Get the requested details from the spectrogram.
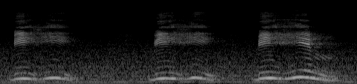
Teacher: بهم الهاء مرققة ومن أضعف الحروف، ومع ذلك كمان مكسورة، والكسر برقق زيادة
